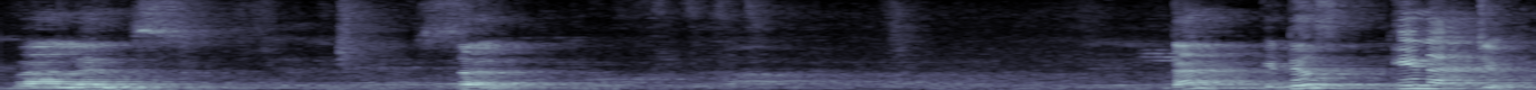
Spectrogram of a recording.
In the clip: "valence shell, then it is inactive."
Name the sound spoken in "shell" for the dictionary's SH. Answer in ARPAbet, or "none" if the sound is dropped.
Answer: S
